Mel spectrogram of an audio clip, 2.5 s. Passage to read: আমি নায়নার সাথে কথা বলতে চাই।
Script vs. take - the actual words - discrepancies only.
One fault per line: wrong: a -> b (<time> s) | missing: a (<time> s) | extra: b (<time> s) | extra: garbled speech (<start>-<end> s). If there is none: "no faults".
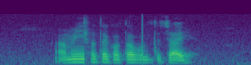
missing: নায়নার (0.8 s)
